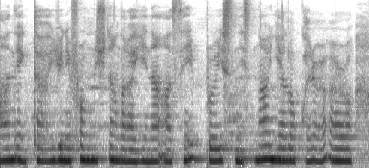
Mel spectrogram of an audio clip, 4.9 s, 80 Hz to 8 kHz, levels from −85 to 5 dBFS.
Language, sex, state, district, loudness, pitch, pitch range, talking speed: Nagamese, female, Nagaland, Dimapur, -14 LUFS, 215 Hz, 210-220 Hz, 160 wpm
